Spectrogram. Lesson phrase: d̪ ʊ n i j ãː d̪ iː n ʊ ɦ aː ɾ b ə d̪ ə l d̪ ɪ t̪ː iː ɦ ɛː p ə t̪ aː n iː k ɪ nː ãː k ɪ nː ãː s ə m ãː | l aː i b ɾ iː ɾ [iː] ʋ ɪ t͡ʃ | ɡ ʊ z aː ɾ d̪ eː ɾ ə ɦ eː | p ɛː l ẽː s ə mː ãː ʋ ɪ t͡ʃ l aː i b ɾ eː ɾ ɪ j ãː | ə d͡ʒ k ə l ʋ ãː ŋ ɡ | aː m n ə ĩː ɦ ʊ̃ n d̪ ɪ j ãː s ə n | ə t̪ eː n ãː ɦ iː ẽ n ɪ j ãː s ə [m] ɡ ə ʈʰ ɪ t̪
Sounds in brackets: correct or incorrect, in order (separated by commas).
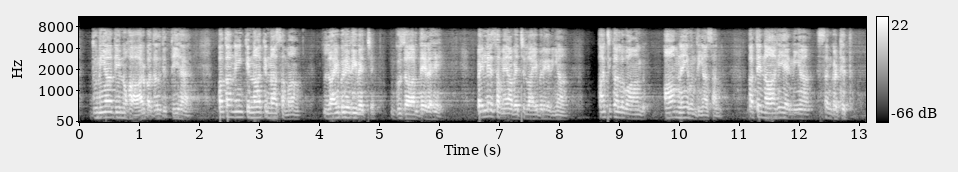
correct, incorrect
